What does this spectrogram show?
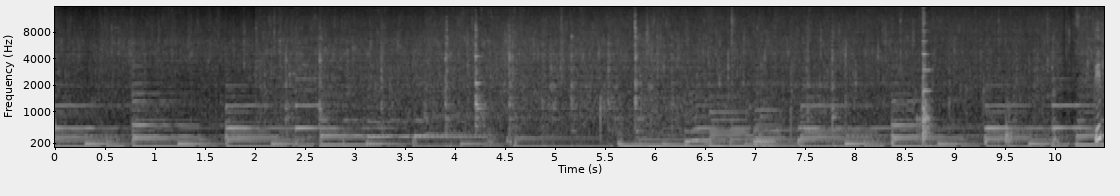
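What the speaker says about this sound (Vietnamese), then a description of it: "Xào cho đến khi thịt nó săn lại." Marinated minced meat stir-fries with onion and garlic in a hot pan, a loud continuous crackling sizzle under repeated clanks and scrapes of a spatula moving the meat.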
